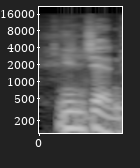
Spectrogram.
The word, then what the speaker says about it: Yunjin: Yunjin.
